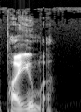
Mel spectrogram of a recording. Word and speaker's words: Piuma: And then there's also Uma Thurman, and her name is spelled U-M-A, so Pi Uma. So to me, it's the Piuma. – Yeah. – Good to me. – Yeah, but you have to say it right. I mean, it's Piuma. – Piuma.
